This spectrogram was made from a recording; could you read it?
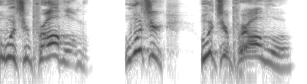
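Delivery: really angry, confrontational tone. Retelling how a stranger reacted when a friend held the door, imitating an angry man. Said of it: "Like really angry".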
